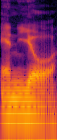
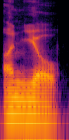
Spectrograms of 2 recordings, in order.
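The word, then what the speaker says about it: año: sounds I like it think about the word ano meaning year you don't pronounce it Eno right but rather Uno almost like one flowing sound oh I hear it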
